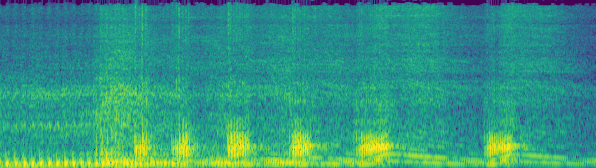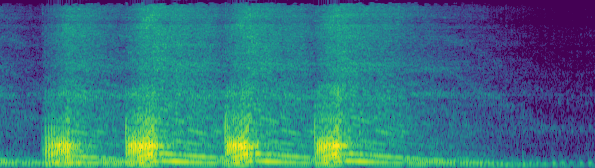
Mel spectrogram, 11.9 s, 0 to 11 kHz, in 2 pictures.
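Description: Honda CB250 Twister's air-cooled single-cylinder fuel-injected engine, just started, revved in about ten quick throttle blips, each rising and falling back, then settling to idle and fading near the end. It breathes through a BMB pod air filter fitted straight onto the throttle body in place of the stock airbox.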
